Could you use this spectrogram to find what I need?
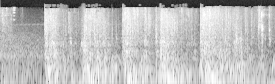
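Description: A treasure chest bursts open with a bright chime.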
